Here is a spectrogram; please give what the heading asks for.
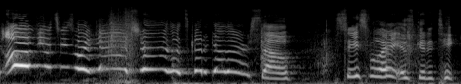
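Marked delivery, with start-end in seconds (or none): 0.0-2.9 high, loud thrilled squeal; over-the-top delighted mom; excited mom impression. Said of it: "She's like".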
